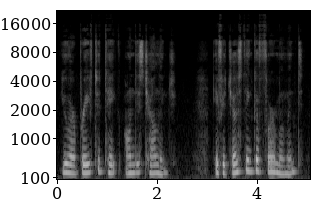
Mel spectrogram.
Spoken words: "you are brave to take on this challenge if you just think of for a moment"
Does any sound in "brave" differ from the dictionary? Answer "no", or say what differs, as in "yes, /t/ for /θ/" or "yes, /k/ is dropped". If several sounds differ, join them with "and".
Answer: yes, /f/ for /v/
